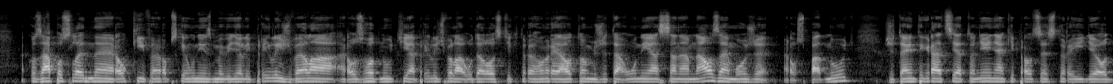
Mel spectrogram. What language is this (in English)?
Slovak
